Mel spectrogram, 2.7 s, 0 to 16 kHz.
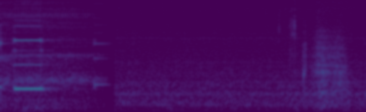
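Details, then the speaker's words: Ventilator alarm in intensive care, triggered in a demonstration of an agitated patient (RASS +2) moving restlessly and knocking equipment: a single short electronic alarm tone followed by quiet room noise. "다음에 상태에서는 환자가 비의식적인 행동을 하게 되고 인구 얻기도 자꾸 부딪히게 되면서 알람 소리가 울리게 됩니다"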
